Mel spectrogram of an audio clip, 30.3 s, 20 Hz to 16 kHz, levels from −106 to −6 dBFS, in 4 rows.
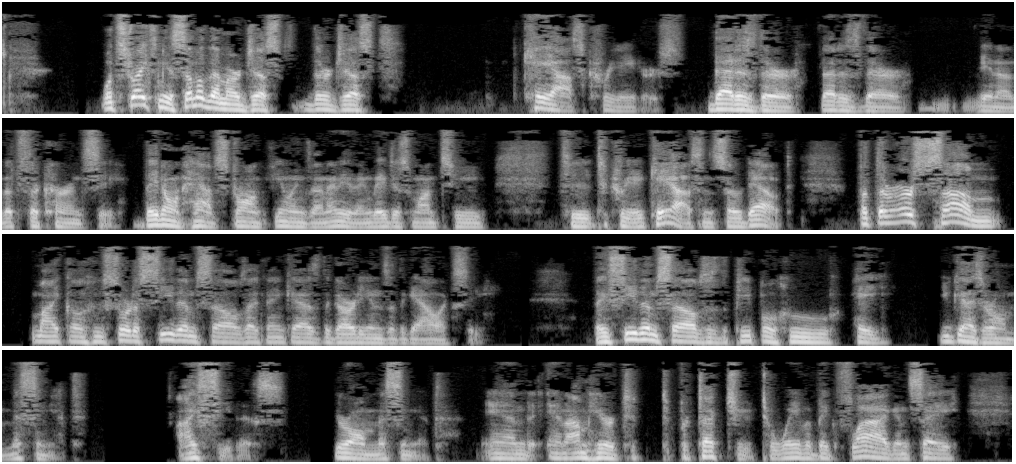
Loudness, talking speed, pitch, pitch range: -23 LUFS, 190 wpm, 115 Hz, 100-130 Hz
